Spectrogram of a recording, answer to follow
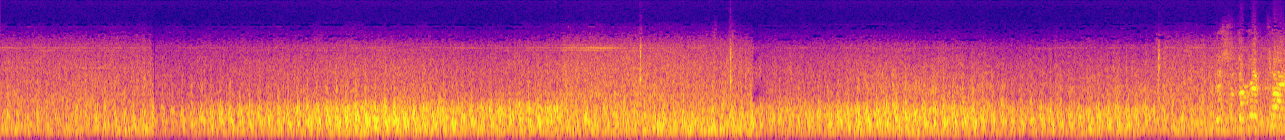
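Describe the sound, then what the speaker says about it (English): A helicopter's rotor chops steadily overhead, a continuous throbbing drone swelling and fading slightly, with brief voices over it. "Cops don't fly pink helicopters."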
